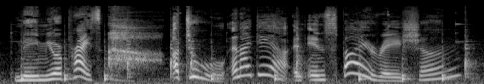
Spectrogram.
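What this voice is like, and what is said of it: Beat poet style voice. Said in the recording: “my impression of a beat poet”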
